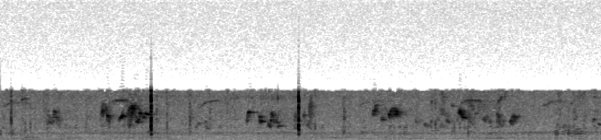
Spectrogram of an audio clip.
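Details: Red-whiskered bulbul at a fighting trap with a wild-caught bird, two males present: scattered chirpy, bright notes, irregular and fairly quiet, with two sharp clicks and a faint background hiss.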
